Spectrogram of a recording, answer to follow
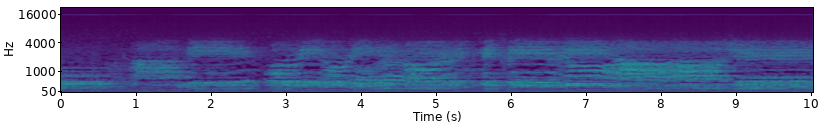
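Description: A choir singing in held, sustained chords that change every second or so.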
